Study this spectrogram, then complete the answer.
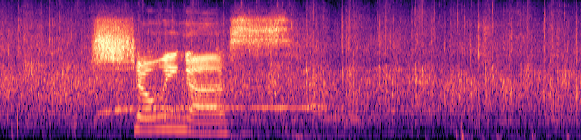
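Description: Crowd applause at a community opioid summit, running steadily underneath a speaker's voice and a brief musical tone.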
